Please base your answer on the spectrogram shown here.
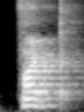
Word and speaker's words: फट: उसका उच्चारण फट ऐसा नहीं करना है, फट, द सुप्रीम वेपन।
